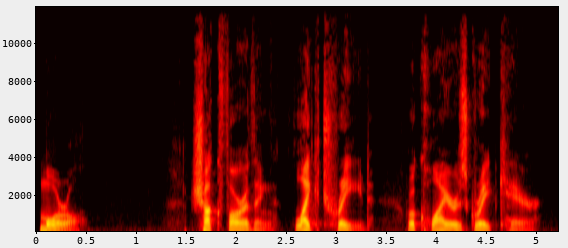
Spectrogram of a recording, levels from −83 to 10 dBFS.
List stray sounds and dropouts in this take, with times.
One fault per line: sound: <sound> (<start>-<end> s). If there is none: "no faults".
no faults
